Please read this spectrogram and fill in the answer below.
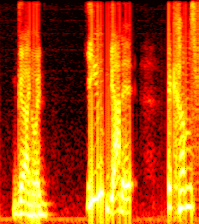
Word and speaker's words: gynoid: Yes, pronounced gynoid.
